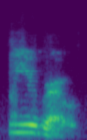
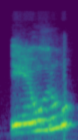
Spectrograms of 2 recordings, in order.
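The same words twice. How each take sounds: First: It is said with an English pronunciation. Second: It is said with a Brazilian Portuguese pronunciation. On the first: The speaker calls it right. "a pronúncia dessa moeda em inglês é euro" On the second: The speaker calls it wrong. "Euro a gente fala no Brasil"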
